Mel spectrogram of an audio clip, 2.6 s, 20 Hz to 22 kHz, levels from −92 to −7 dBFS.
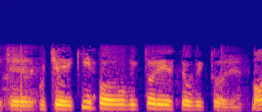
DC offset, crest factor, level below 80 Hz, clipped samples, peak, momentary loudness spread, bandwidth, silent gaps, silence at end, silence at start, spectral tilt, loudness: under 0.1%; 14 dB; -60 dBFS; under 0.1%; -6 dBFS; 10 LU; 4.2 kHz; none; 0 s; 0.05 s; -6.5 dB/octave; -21 LUFS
